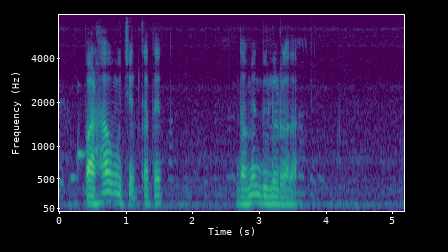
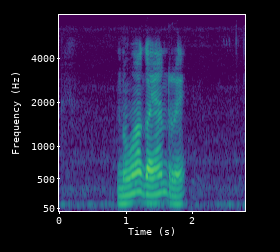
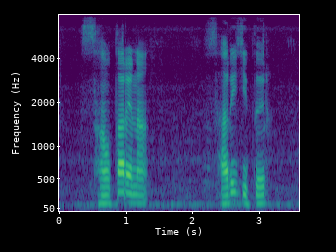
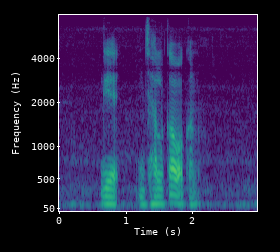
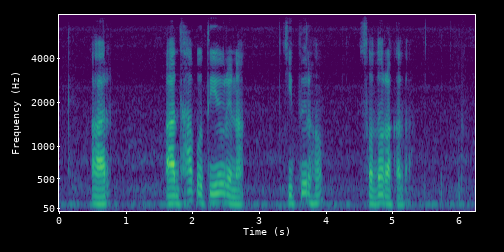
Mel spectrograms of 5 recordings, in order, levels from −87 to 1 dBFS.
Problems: constant background noise, background conversations at intervals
